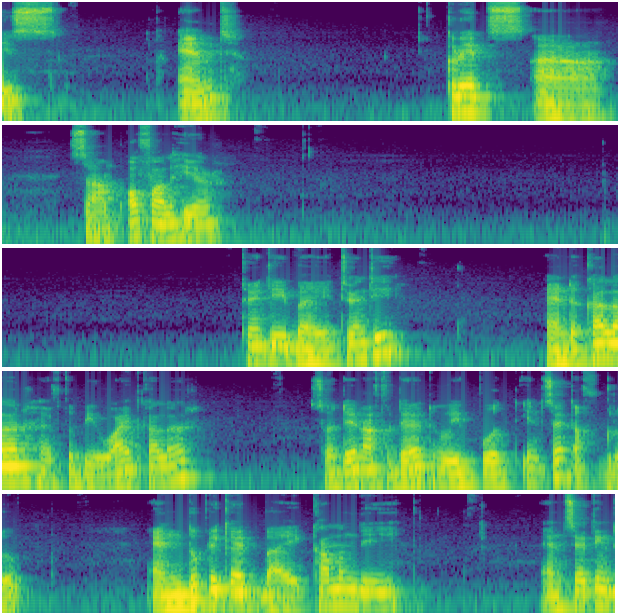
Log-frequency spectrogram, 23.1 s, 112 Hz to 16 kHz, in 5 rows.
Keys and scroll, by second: 21.0 super+d.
